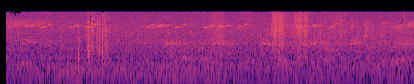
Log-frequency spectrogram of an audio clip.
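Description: A Mugimaki flycatcher sings softly in brief, thin, high twittering phrases, repeated every second or so, over steady hiss with a few louder rustling bursts.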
